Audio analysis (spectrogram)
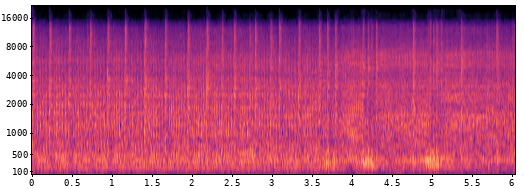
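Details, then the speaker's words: KTM two-stroke dirt bike after a new reed valve, replacing worn petals with a hole that blew fuel into the airbox bowl and air through the carb: crisp, even crackle with steady sharp firing, no misses or bogging; normal running, sounds much better. "and we'll actually have some that the engine sounded like to what it is now. Kurwa! Turn it up, man. No. Get us copyrighted, guys, innit? That, guys, sounds much better."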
